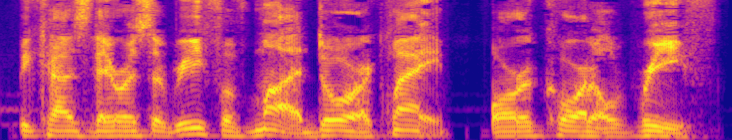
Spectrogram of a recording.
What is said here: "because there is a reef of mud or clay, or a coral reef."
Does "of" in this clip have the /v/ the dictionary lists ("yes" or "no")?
yes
